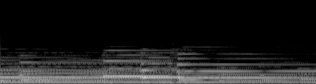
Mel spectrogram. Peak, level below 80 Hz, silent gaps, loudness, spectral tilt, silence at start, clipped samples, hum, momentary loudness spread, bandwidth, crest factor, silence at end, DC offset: -10 dBFS; -56 dBFS; none; -28 LUFS; -13.5 dB/octave; 0 s; under 0.1%; none; 9 LU; 2.4 kHz; 16 dB; 0 s; under 0.1%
